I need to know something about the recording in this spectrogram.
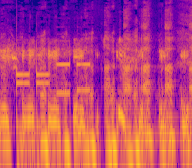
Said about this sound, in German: Wie gut, dass wir die Telefonnummer deiner Frau haben. Ja. Die rufen wir jetzt mal.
